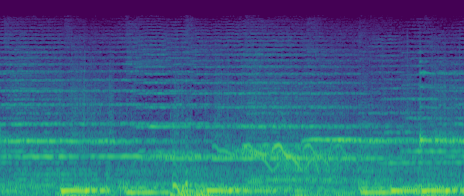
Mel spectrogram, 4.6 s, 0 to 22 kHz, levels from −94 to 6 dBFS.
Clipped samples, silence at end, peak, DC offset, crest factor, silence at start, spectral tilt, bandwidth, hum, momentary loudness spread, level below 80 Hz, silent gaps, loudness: under 0.1%; 0 s; -4 dBFS; under 0.1%; 14 dB; 0 s; -7.5 dB/octave; 9.8 kHz; none; 7 LU; -28 dBFS; none; -19 LUFS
